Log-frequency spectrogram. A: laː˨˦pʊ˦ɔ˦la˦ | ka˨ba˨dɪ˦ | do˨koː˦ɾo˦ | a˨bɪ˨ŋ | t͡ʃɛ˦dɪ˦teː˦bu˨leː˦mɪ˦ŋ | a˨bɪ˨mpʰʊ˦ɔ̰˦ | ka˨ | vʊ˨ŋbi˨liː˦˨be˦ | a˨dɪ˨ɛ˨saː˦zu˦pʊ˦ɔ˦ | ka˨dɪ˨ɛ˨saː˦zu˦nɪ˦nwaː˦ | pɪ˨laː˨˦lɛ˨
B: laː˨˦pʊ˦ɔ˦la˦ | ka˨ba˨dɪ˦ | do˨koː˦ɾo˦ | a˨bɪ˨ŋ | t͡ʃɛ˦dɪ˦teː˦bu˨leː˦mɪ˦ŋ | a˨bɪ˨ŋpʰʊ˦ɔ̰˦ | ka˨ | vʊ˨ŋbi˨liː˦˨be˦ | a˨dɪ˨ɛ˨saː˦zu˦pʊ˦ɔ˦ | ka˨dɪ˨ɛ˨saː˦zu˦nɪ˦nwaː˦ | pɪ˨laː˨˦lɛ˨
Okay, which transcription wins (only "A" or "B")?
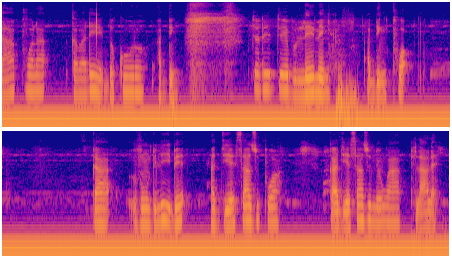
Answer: B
